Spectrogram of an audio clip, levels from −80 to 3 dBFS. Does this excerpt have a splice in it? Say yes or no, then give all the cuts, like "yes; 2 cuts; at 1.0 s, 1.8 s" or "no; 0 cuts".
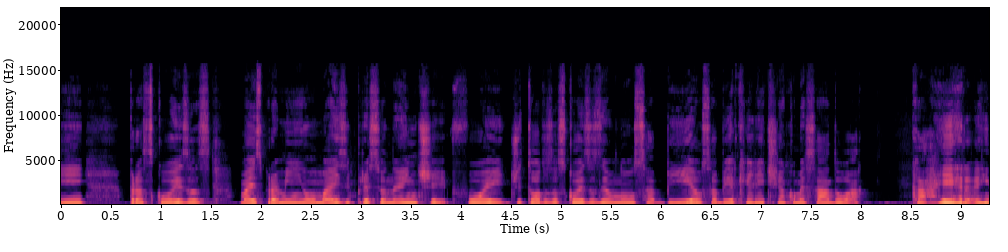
no; 0 cuts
